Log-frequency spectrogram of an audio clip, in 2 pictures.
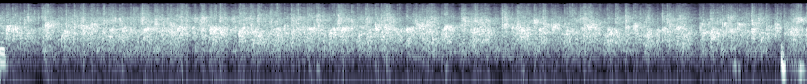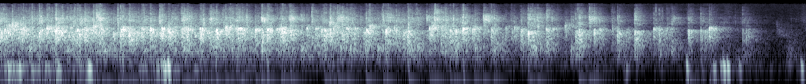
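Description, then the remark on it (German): An audience applauds a speaker at the close of a talk, steadily, a dense wash of many hands clapping at once that holds strong for most of the time, then thins out and fades in the final couple of seconds. “Ich möchte nochmal bitten um einen kräftigen Applaus.”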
